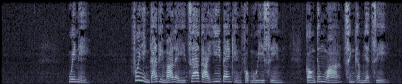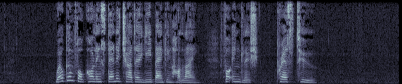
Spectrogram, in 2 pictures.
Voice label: Cantonese E Banking Hotline F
